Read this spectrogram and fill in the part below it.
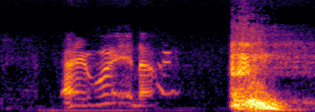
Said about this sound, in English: See, just clear your throat real good, then you can keep right on.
